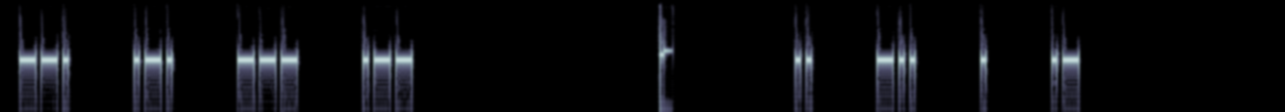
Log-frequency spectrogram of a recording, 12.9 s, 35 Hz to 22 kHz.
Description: Morse code, heard as a keyed tone, about 22 wpm, spaced as for 10 wpm, 700 Hz. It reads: GROW IDEA
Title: 4x Character Spacing - Top 500 Words - 22wpm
